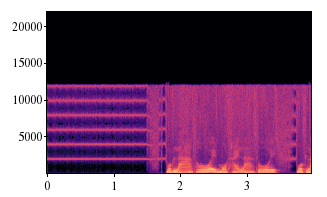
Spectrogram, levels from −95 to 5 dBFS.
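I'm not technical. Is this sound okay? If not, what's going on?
No, it isn't clean. Throughout the recording, from start to finish, there is a whistle at around 2 kHz, a fairly high pitch, plus a grainy hiss under the quieter parts of the speech. These are converter idle tones. The device that turned the sound into digital data got stuck repeating small patterns whenever the level was low, because no masking noise was added to break them up. Those repeating patterns come out as this whistle.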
